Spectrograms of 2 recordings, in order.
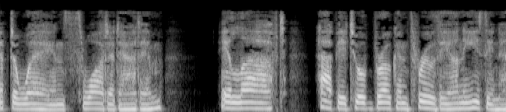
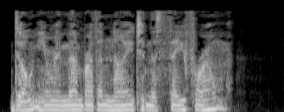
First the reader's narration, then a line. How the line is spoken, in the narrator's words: said, his voice low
